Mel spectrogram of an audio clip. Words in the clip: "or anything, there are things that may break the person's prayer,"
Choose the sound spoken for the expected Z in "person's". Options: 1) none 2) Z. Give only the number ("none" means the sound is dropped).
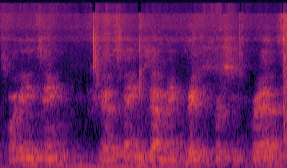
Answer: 1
